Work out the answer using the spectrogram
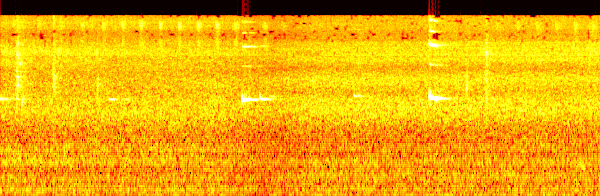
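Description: Short, high-pitched bird chirps, single clear notes a second or two apart, the two loudest about two and a half and four and a half seconds in, over a steady outdoor hiss.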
